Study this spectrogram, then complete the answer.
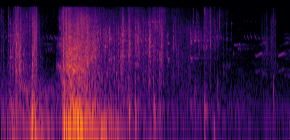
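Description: Bones clatter and scatter across the ground.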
